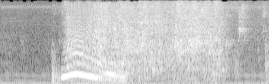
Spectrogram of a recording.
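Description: Water poured back into a white bowl: after a brief quiet start, a loud continuous splashing rush runs for about two seconds, then tapers off near the end.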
